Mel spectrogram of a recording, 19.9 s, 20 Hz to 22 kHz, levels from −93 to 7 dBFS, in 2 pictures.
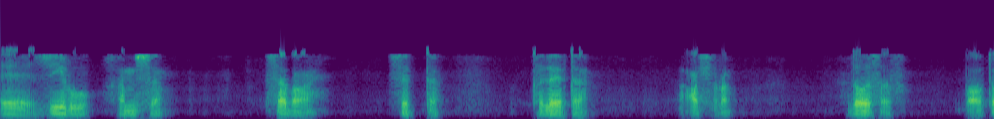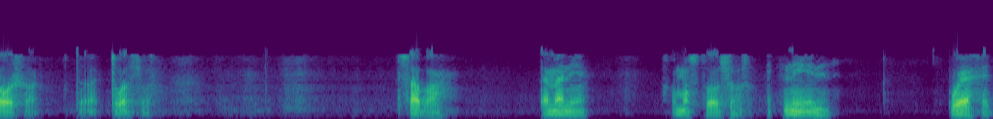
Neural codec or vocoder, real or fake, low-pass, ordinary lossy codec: codec, 16 kHz in and 24 kHz out, 0.9 kbps, LongCat-Audio-Codec, fine tuned four codebook decoder; fake; 10.8 kHz; AAC, 16 kbps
